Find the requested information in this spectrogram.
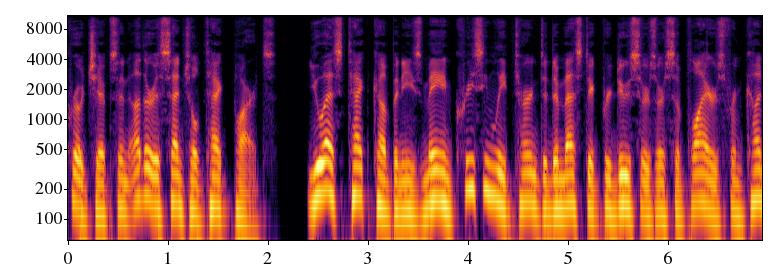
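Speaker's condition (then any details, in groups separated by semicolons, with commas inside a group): No condition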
